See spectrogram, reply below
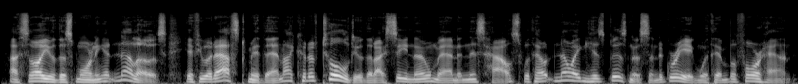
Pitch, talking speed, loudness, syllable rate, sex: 125 Hz, 265 wpm, -19 LUFS, 6.2 syllables/s, male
